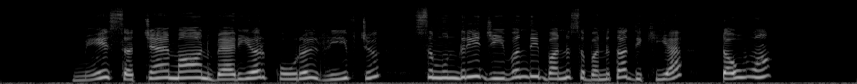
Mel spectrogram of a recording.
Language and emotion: Dogri, surprised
